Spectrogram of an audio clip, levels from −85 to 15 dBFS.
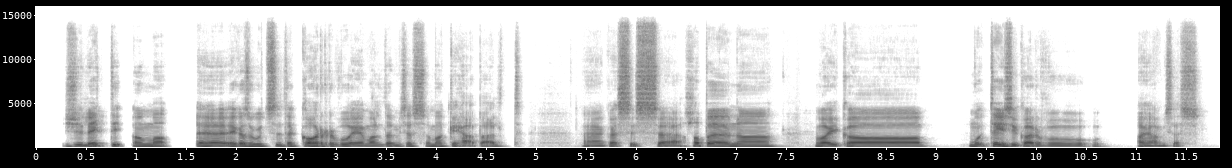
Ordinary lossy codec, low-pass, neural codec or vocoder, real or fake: none; 14.4 kHz; none; real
